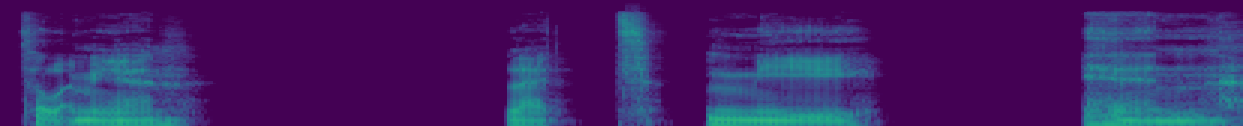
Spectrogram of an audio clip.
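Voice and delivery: sinister demand. Acted. Nightmare Judith demanding Oliver let her in, low and eerie. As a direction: let each word creep in. Sinister whisper-like ending line.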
